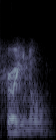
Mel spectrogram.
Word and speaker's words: Fresnel: I think might be pronounced Fresnel, but Exactly right, yes.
